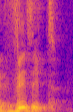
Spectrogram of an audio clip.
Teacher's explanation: l'accent tonique sur la première syllabe. C'est pas visit, c'est pas visit, mais c'est visit, justement.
